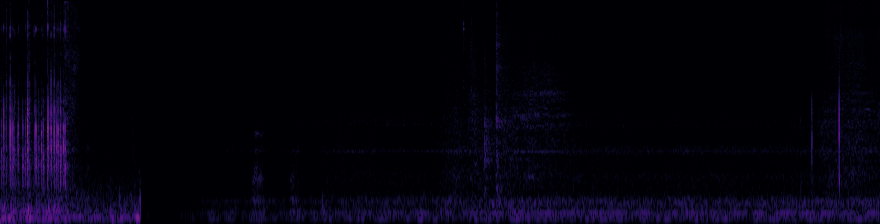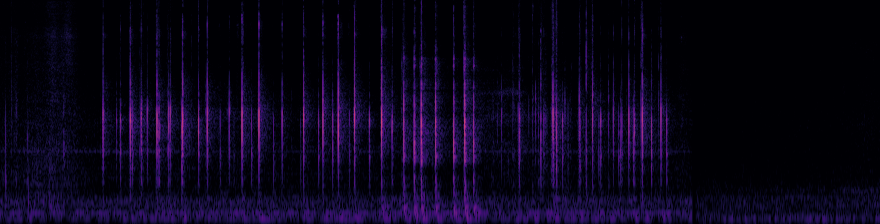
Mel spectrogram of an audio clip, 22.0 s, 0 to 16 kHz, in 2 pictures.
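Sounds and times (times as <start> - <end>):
mechanical keyboard typing: 0.0 - 0.9, 12.3 - 19.6.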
